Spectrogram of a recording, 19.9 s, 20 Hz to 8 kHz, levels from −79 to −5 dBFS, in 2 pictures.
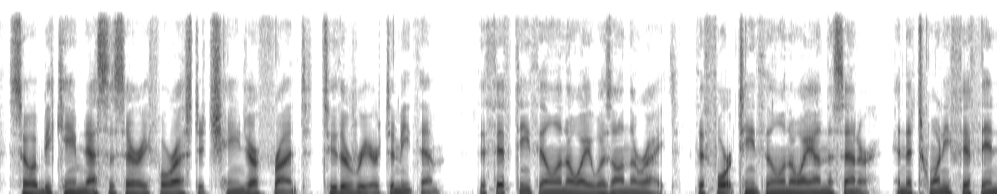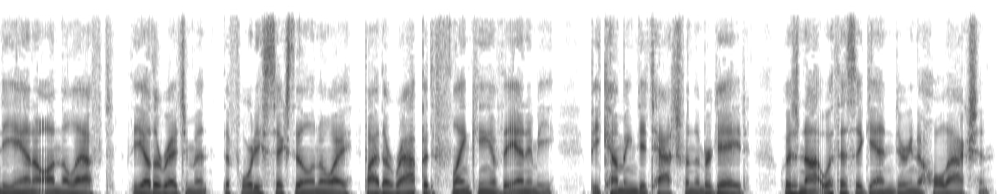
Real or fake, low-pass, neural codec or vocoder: real; 7.2 kHz; none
